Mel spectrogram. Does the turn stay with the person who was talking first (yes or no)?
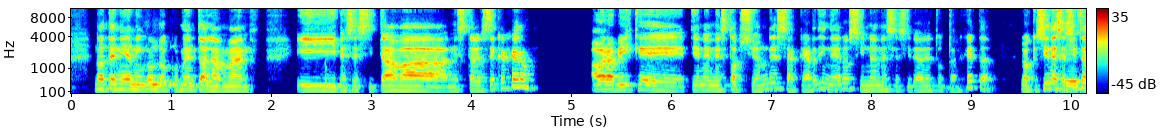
no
